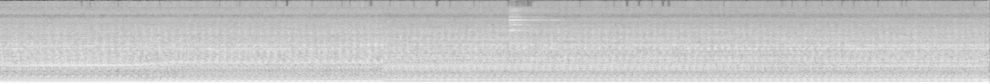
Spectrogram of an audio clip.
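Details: Narrowboat diesel after in-situ repair: steady even low thump about three beats a second, no knocks or misses; healthy idle.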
